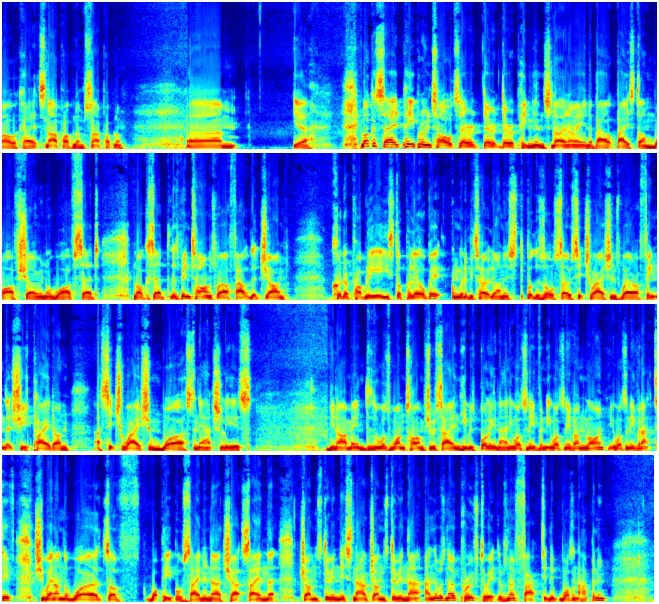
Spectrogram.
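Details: Adult male speaker; ordinary speech.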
